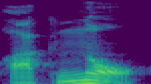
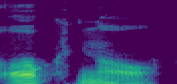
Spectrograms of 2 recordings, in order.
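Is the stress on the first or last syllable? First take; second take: last; first. First: The stress is on the last syllable. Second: The stress is on the first syllable. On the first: The speaker calls it right. "the accent's on the uh, uh, last syllable" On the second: The speaker calls it wrong. "you don't say okno"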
